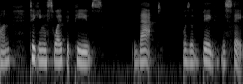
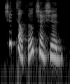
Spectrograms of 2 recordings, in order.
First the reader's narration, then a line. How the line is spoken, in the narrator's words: said Peeves in a saintly voice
